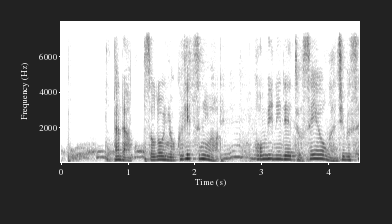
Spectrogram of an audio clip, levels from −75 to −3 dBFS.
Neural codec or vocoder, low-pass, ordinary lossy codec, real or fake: codec, 24 kHz, 0.9 kbps, WavTokenizer, small release; 7.2 kHz; none; fake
